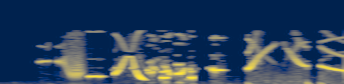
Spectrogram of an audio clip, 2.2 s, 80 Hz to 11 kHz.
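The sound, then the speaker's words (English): A small astromech-style robot droid beeps and warbles while spinning its dome, a rapid run of loud electronic chirps, whistles and rising and falling sweeps over about two seconds with no talk. “The rebel's droid, R2-D2, stood right where she'd left it, beside her desk, spinning its dome and beeping unintelligibly.”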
